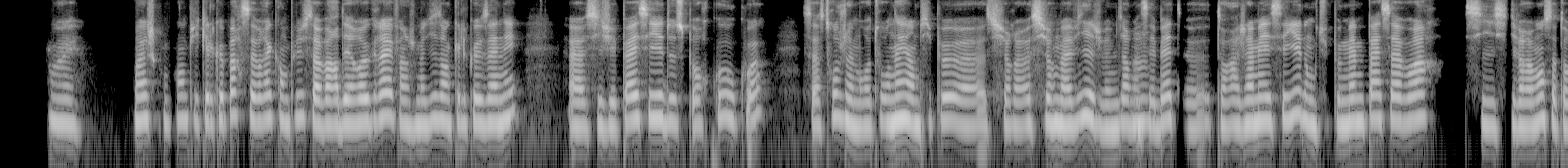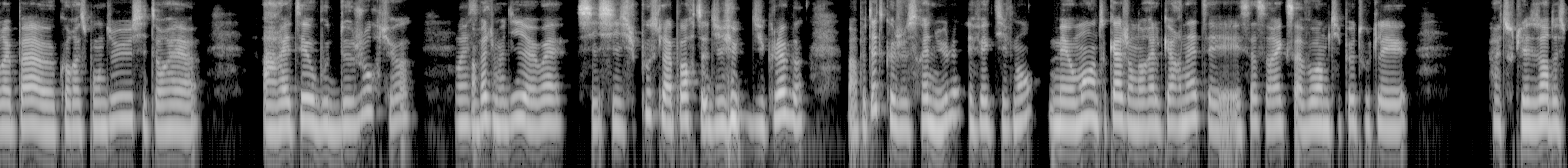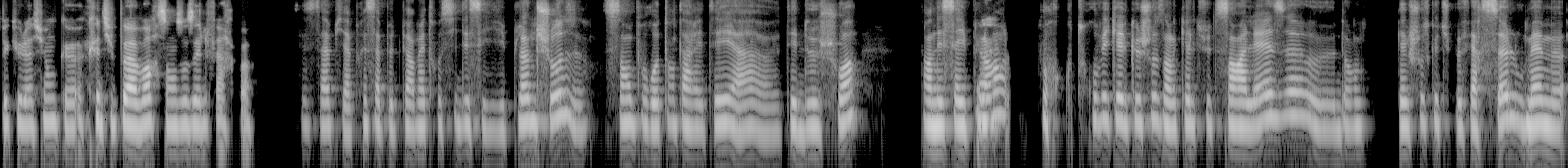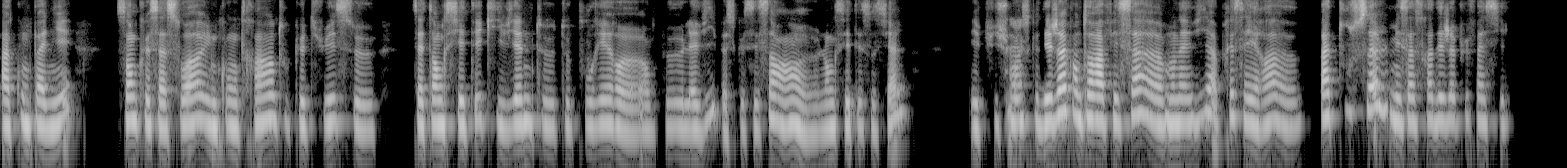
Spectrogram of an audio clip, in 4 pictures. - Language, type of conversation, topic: French, advice, Comment surmonter ma peur d’échouer pour essayer un nouveau loisir ou un nouveau sport ?
- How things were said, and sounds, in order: other background noise; laughing while speaking: "du"; laughing while speaking: "que"; stressed: "choses"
